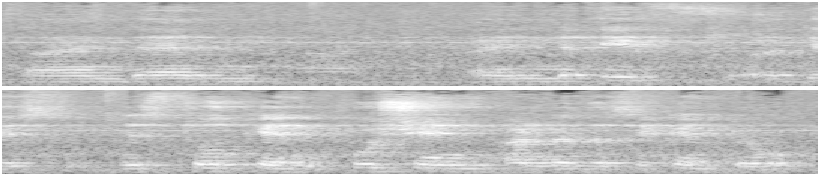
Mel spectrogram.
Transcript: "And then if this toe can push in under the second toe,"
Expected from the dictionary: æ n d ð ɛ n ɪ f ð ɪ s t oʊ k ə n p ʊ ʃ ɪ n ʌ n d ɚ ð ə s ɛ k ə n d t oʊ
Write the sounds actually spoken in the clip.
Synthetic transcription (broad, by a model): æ n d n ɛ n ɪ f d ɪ s t oʊ k ə n p ʊ ʃ ɪ n ʌ n d ɚ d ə s ɛ k ə n d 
